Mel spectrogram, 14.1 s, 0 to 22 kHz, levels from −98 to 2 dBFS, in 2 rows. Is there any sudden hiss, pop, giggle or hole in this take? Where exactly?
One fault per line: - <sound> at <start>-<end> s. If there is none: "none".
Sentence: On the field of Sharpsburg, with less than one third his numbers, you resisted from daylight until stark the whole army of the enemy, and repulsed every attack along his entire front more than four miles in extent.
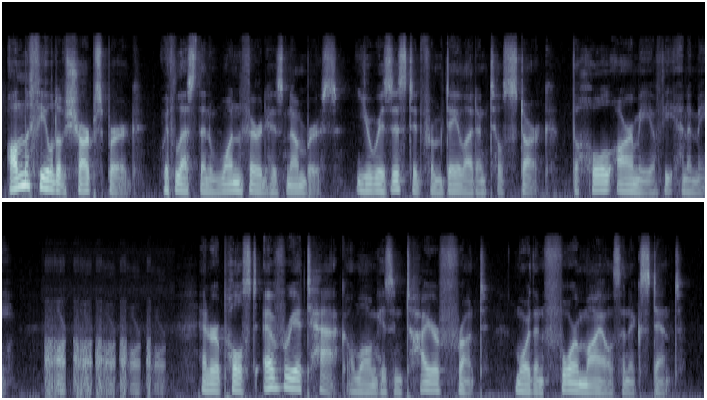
- laugh at 7.5-8.7 s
